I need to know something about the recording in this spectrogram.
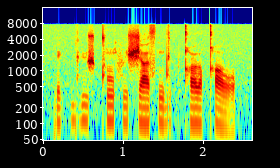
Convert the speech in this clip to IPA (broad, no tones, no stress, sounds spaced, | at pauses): ɾ e k ɡʱ y ʃ tʰ õ f ɪ ʃ a s n d ɪ b qʰ u qʰ ɔ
